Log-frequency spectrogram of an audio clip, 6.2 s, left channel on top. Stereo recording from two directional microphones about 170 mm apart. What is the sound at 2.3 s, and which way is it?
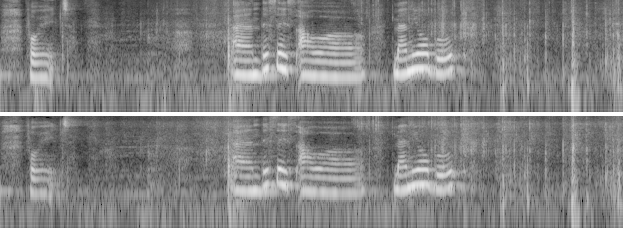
A woman's voice, 40° left (ahead or behind).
